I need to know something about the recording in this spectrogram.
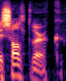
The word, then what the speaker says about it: Saltverk: Like I mean normally people say saltburg but I like I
